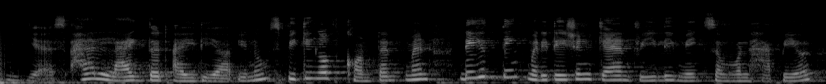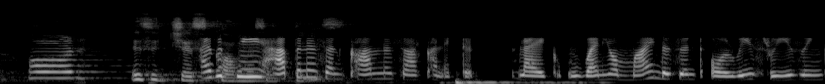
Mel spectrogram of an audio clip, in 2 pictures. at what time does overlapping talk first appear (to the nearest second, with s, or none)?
10 s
